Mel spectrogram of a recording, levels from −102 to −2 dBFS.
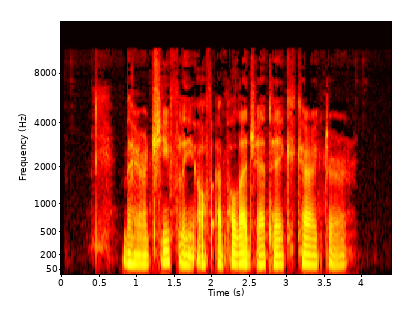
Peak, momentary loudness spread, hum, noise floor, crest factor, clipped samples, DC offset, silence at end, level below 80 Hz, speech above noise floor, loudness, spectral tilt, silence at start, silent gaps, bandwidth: -2 dBFS; 16 LU; none; -49 dBFS; 26 dB; under 0.1%; under 0.1%; 0.6 s; -52 dBFS; 22 dB; -28 LUFS; -5.5 dB/octave; 0.45 s; none; 11.5 kHz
